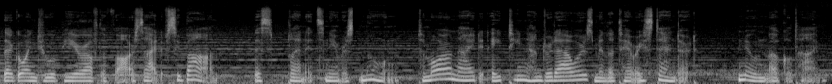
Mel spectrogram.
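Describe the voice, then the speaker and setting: A woman's voice: lowish voice, normal speed, over music, lightly acted. An actress playing a composed woman in a military science fiction audio drama. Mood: businesslike.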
